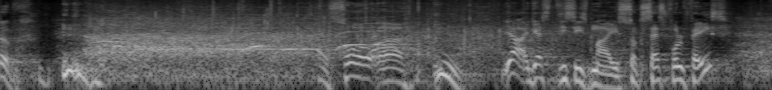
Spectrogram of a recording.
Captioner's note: laughter & applause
